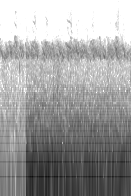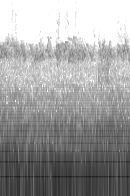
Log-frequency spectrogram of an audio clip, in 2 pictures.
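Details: Two-day-old chicks at their new home peep in a crowded high chorus; a sudden loud low rumble starts after half a second and continues under the chirping.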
